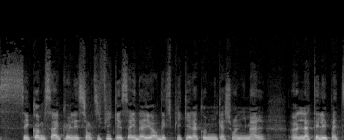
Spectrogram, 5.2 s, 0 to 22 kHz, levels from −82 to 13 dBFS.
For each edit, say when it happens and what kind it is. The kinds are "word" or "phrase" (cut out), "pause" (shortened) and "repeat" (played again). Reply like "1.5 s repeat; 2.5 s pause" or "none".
none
